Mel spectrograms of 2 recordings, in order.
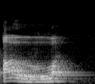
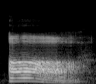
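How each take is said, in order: First: The L sound is pronounced hard and clearly. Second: The L sound is relaxed and barely there. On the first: The speaker calls it wrong. "Instead of hitting that L hard" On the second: The speaker calls it right. "relax that L like it's barely there"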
